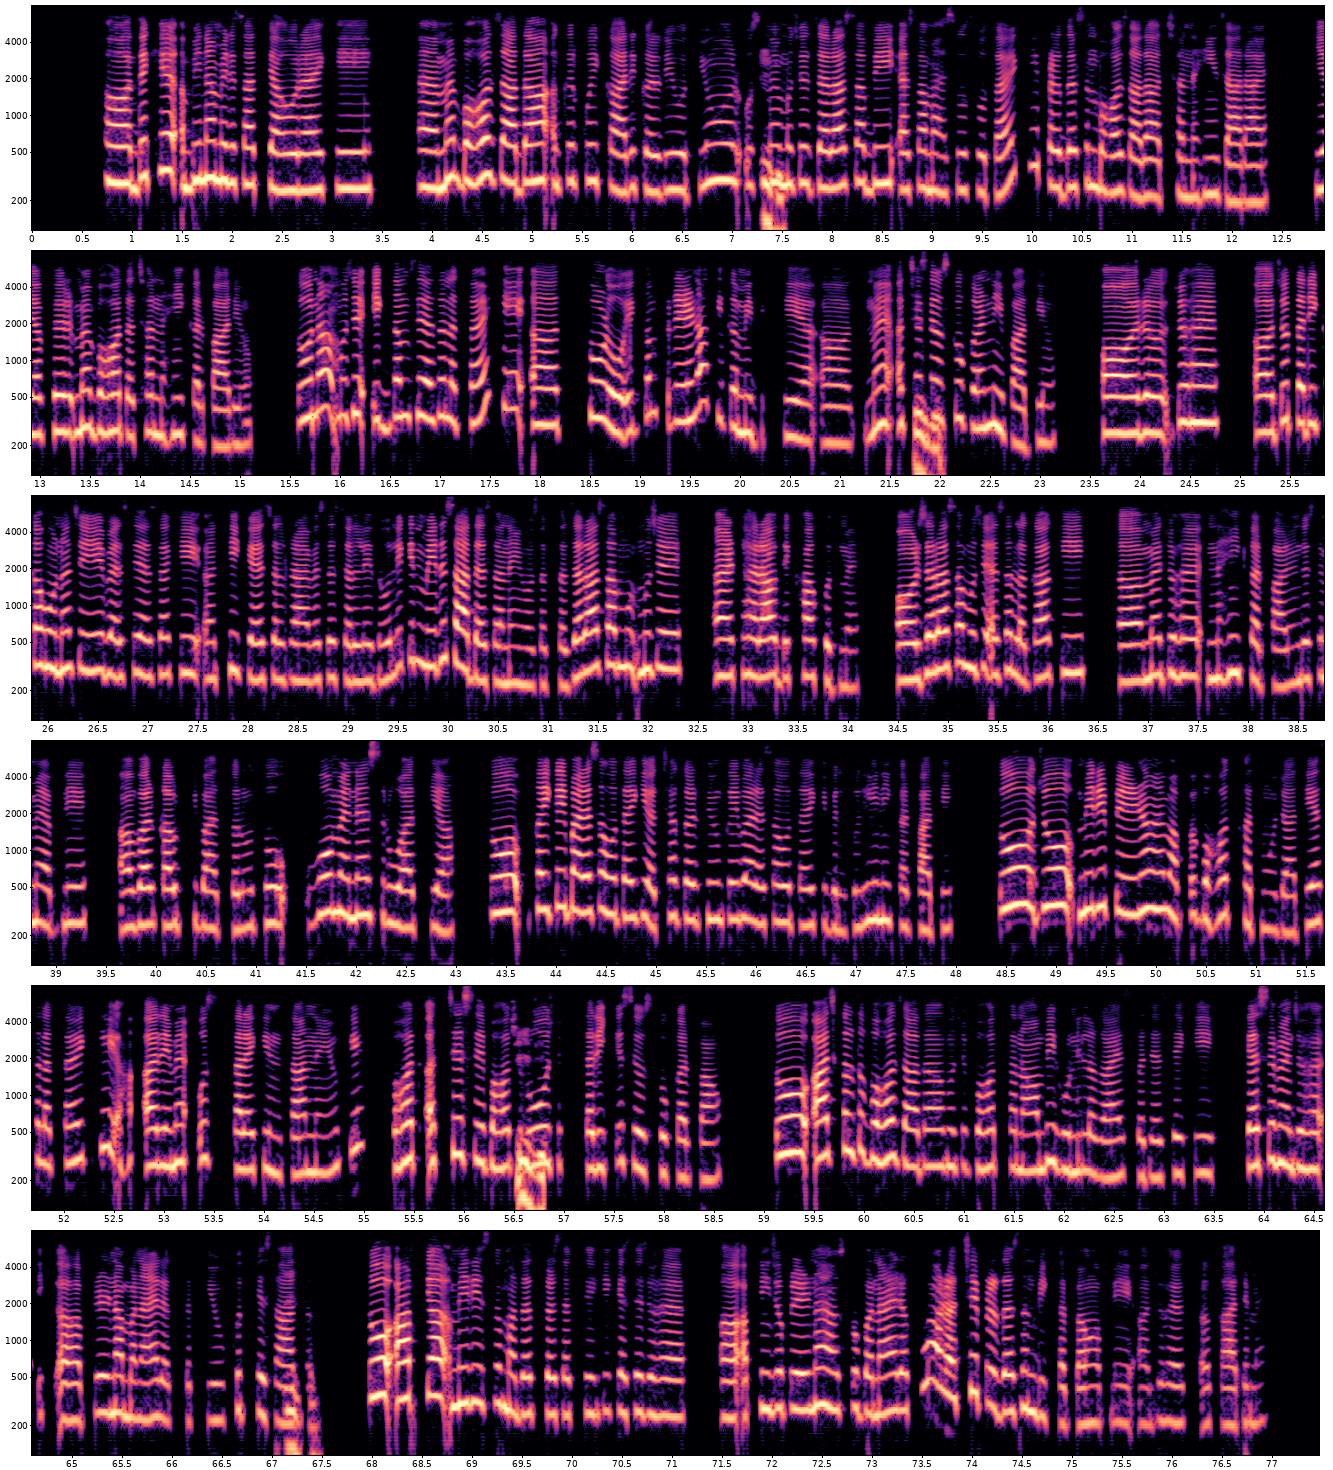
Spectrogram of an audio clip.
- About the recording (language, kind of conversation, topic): Hindi, advice, प्रदर्शन में ठहराव के बाद फिर से प्रेरणा कैसे पाएं?
- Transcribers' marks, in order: in English: "वर्कआउट"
